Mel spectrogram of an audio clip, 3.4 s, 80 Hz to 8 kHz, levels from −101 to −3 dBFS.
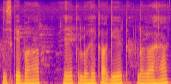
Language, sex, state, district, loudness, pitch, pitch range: Hindi, male, Uttar Pradesh, Saharanpur, -21 LUFS, 120 Hz, 115-125 Hz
